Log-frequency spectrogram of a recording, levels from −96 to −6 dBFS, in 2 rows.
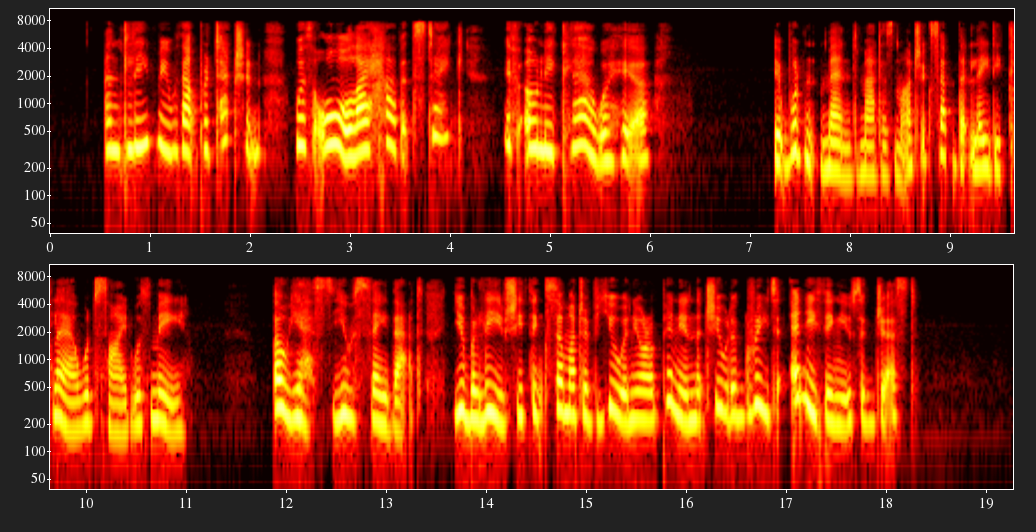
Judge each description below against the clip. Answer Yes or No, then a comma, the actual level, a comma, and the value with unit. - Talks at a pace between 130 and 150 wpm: No, average, 165 wpm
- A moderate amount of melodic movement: No, wide, 6.8 semitones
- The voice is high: Yes, high, 245 Hz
